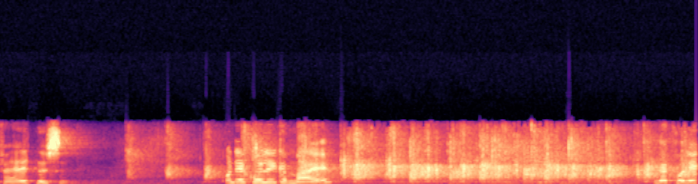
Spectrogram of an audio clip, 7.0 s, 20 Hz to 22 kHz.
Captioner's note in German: Beifall bei der CDU und dem BÜNDNIS 90/DIE GRÜNEN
